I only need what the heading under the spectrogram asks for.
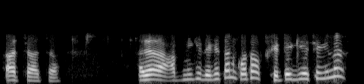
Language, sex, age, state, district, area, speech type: Bengali, male, 18-30, West Bengal, Purba Medinipur, rural, conversation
